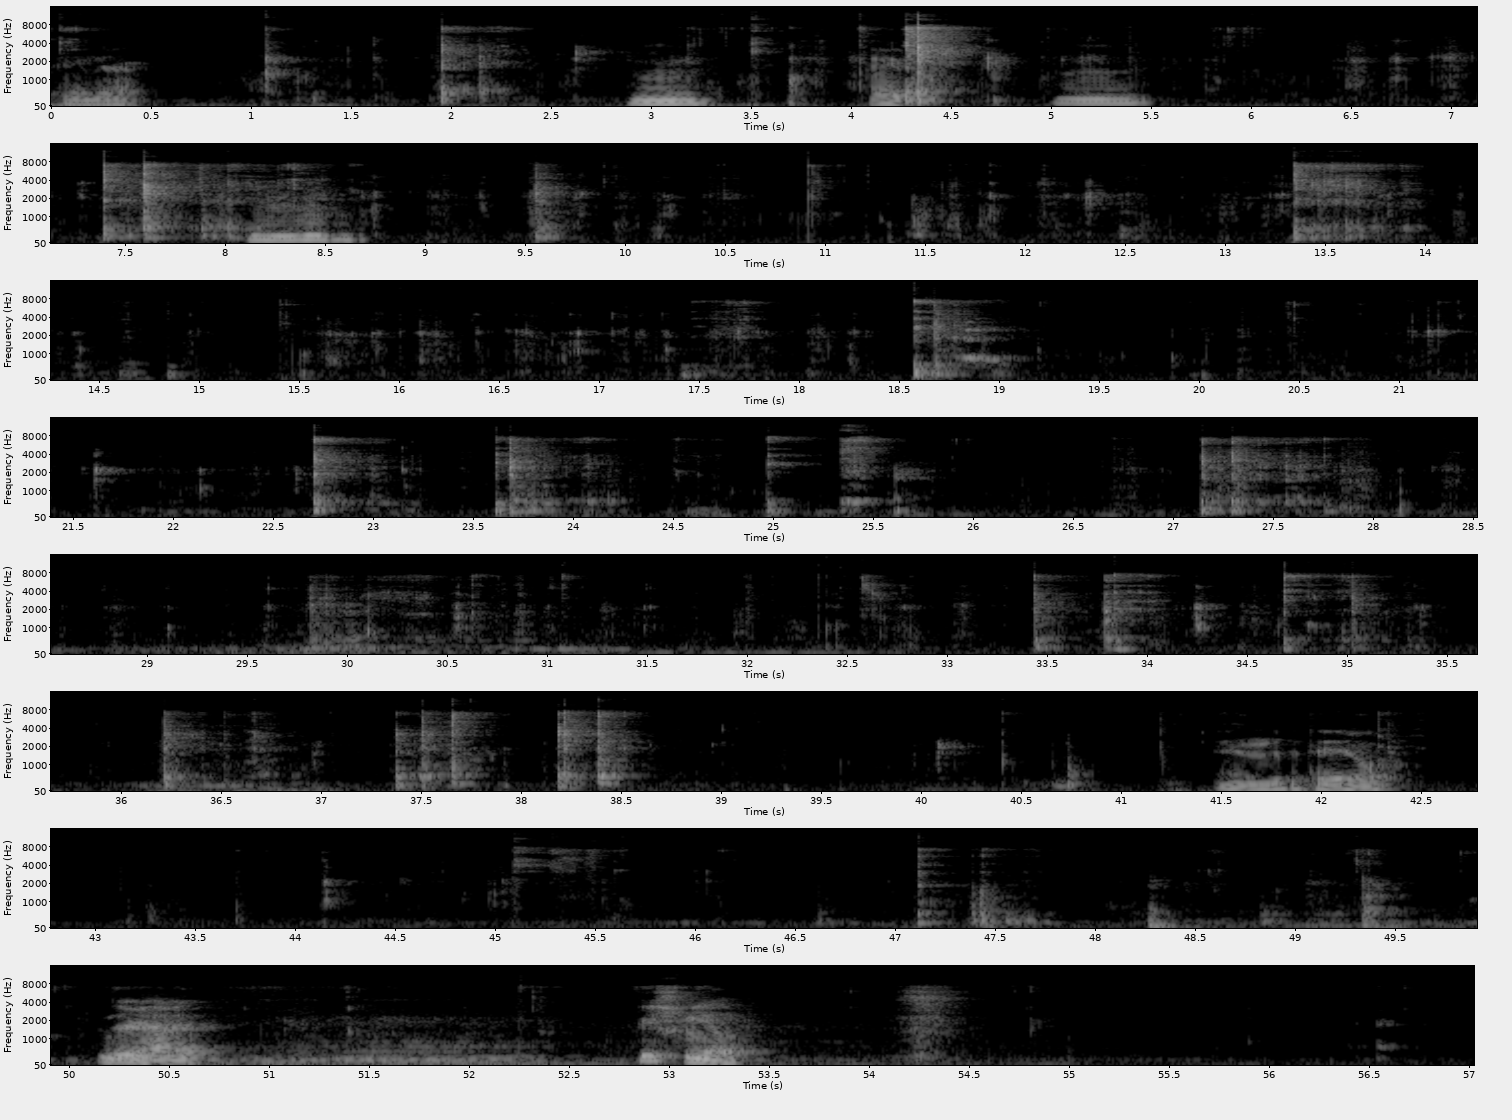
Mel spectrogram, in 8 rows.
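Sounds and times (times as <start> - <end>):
person chewing: 0.9 - 41.5, 42.2 - 52.6, 53.5 - 57.0
cutlery scraping a plate: 1.9 - 2.4, 7.4 - 8.2, 13.3 - 14.1, 17.4 - 17.9, 18.6 - 19.0, 22.7 - 24.4, 25.0 - 25.6, 27.1 - 28.1, 29.7 - 31.2, 33.4 - 35.4, 36.2 - 38.7, 47.1 - 47.8.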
